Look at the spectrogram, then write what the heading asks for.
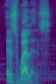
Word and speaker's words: as well as: Pronunciation. As well as. Schwa sound, uh. Here and here. As well as. Also notice, the S sounds like a Z.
